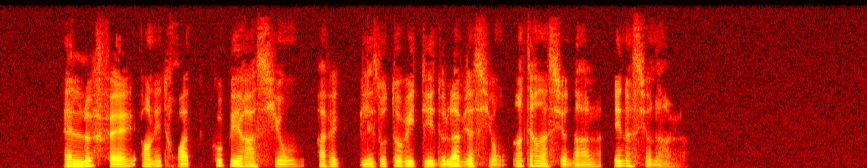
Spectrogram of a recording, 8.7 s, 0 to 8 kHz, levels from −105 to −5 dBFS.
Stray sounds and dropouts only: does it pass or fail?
pass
